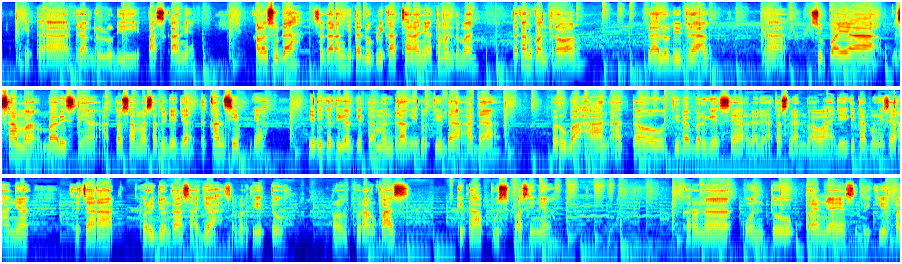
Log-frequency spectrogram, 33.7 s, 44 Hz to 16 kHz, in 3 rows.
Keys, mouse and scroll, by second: 6.2-8.0 drag, 8.0-18.0 ctrl+drag, 25.6 click, 26.5 space, 27.8 BackSpace, 29.6 BackSpace, 31.7-33.6 drag.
